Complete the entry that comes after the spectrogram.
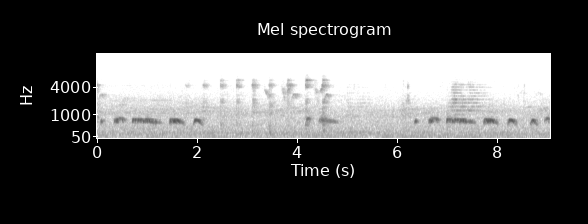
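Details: Spotted dove cooing to provoke wild doves, with a high-pressure series of song patterns: low, hollow coos in quick runs and short gaps, set against faint background hiss and some higher chirping from other birds.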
